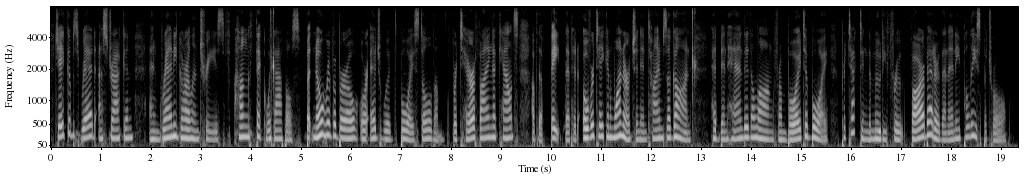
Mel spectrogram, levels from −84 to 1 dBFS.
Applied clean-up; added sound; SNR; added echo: neural separator model SepFormer DNS4.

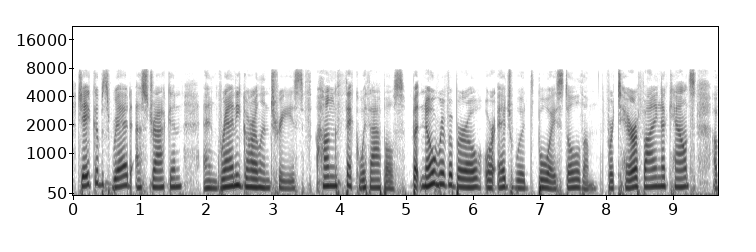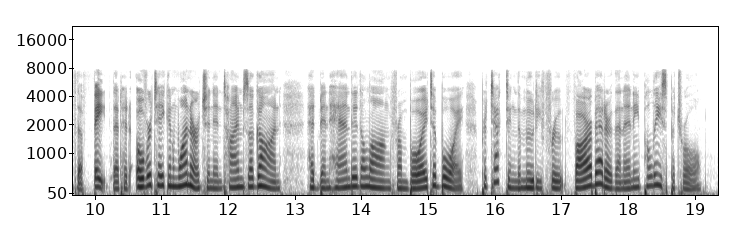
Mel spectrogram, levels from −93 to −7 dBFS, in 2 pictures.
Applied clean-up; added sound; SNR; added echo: none; none; none; none.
